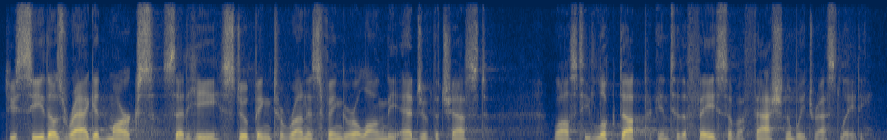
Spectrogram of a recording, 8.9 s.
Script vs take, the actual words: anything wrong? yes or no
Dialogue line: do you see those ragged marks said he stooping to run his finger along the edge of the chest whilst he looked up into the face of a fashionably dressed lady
no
